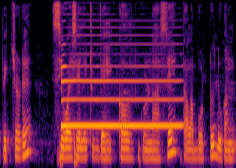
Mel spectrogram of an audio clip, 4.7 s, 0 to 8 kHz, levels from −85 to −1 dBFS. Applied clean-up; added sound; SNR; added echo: none; Wind instrument, woodwind instrument; -4 dB; none.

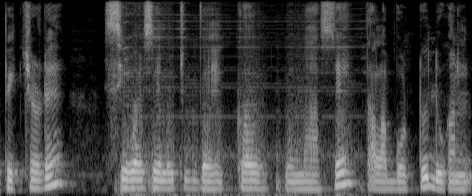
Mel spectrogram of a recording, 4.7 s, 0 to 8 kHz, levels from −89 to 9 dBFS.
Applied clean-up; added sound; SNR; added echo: neural separator model SepFormer DNS4.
